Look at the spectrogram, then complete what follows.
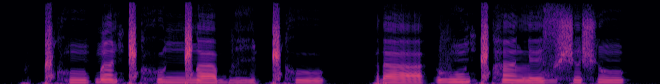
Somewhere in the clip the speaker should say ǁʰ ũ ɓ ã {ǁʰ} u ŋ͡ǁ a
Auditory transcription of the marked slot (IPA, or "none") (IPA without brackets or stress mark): ǁʰ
